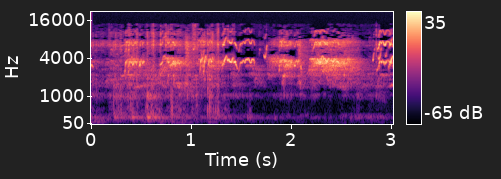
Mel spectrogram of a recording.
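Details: Budgerigar nest holding chicks, filled with dense, overlapping chattering and thin high chirps that waver continuously, over a faint low murmur.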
